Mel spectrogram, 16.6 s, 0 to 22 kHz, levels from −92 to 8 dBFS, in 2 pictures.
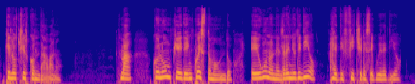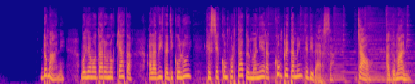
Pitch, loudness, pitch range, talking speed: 215 Hz, -22 LUFS, 180-245 Hz, 140 wpm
